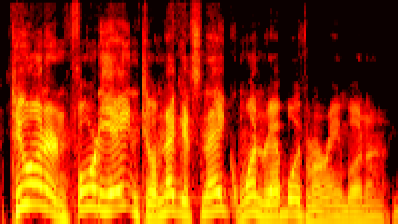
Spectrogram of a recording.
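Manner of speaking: high, loud comic readout; exaggerated goofy announcing; funny voice. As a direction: blurt the names in a silly high voice. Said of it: "I read them in a funny voice".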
